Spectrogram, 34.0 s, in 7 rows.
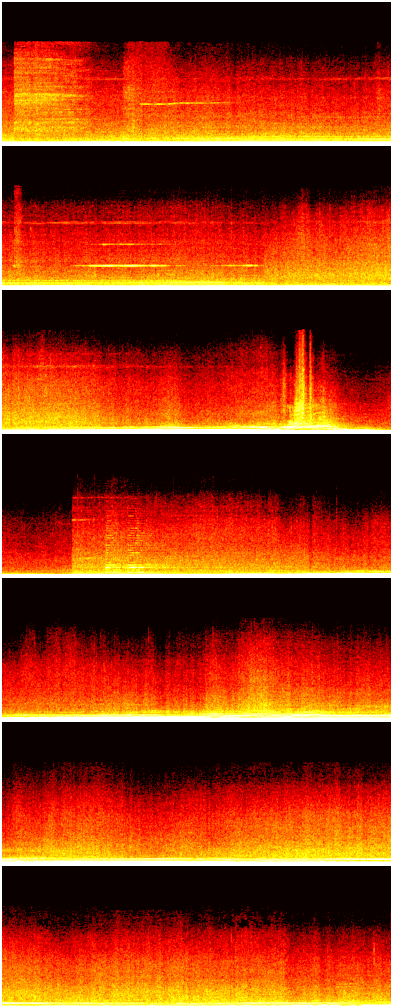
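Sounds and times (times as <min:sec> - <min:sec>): sports car engine accelerating: 0:08.3 - 0:14.6, 0:17.6 - 0:34.0.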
